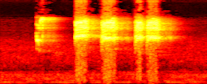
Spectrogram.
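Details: Black francolin in a forest giving a harsh, scratchy call: a drawn-out rasping note, then two loud grating notes and a quick closing pair, about three seconds in all.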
